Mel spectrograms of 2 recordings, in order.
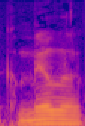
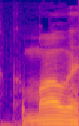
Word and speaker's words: Kamala: House where uh I always I always miss mispronounce her name Camila Cala Cala Kamala Harris exactly is it I think it's C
